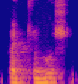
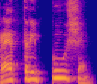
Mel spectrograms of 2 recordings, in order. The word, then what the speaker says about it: retribution: Jadi, bu-nya itu apa? Eh, agak kencengin gitu loh.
